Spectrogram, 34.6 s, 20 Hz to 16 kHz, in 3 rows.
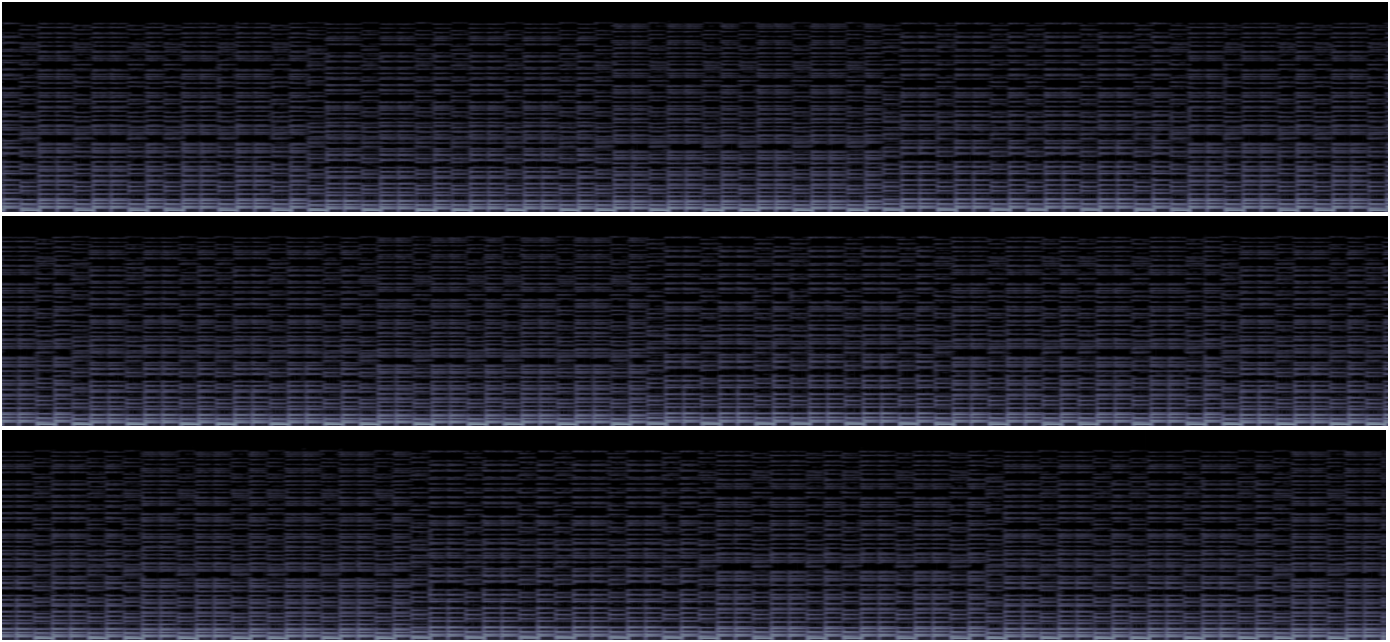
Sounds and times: Video game music: 0.0 - 34.6.

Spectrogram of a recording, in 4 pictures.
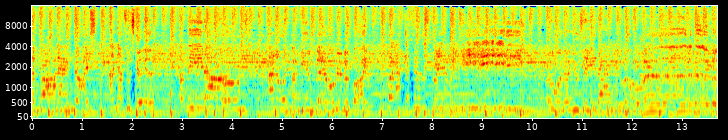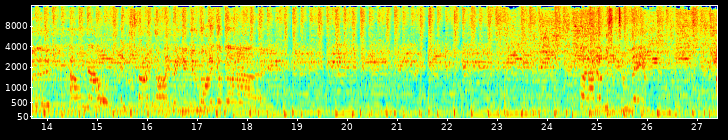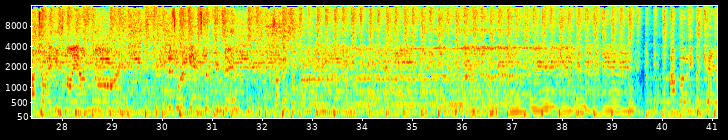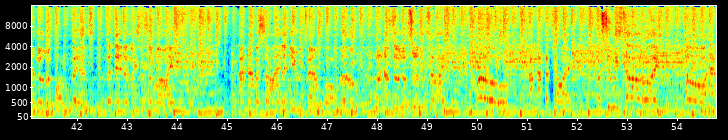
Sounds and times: Punk rock: 0.0 - 54.7.

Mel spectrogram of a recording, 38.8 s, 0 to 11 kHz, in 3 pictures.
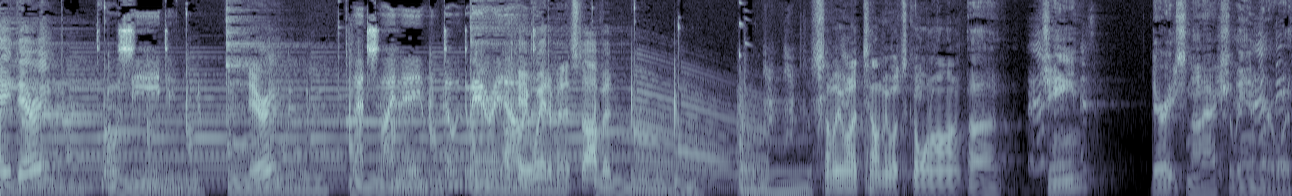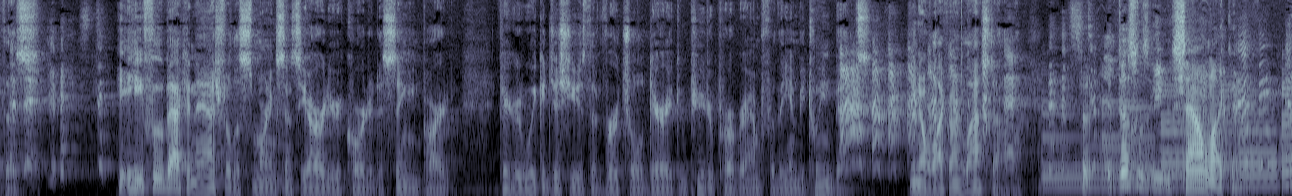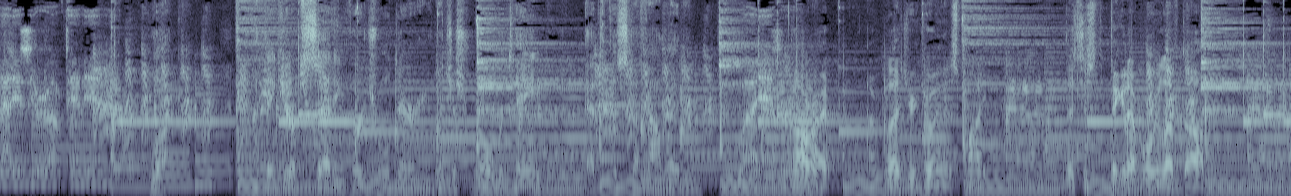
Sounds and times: Speech: 8.2 - 13.4, 14.1 - 23.2, 28.4 - 32.7, 33.6 - 35.7, 36.5 - 37.9.

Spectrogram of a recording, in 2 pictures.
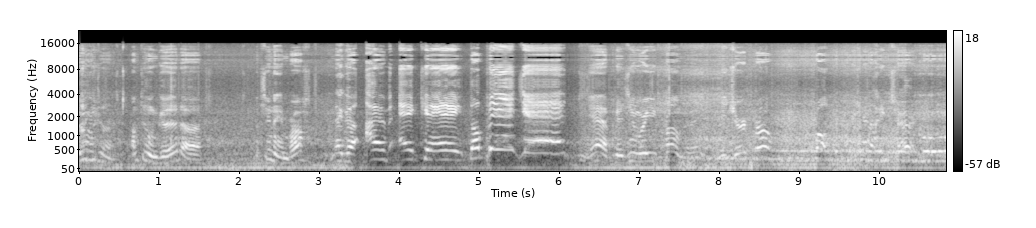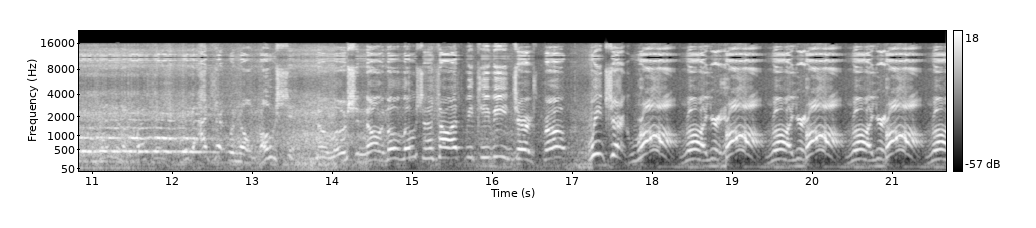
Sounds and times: Speech: 2.2 - 21.6.

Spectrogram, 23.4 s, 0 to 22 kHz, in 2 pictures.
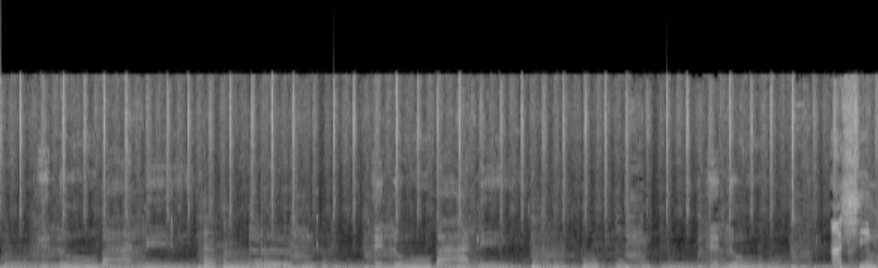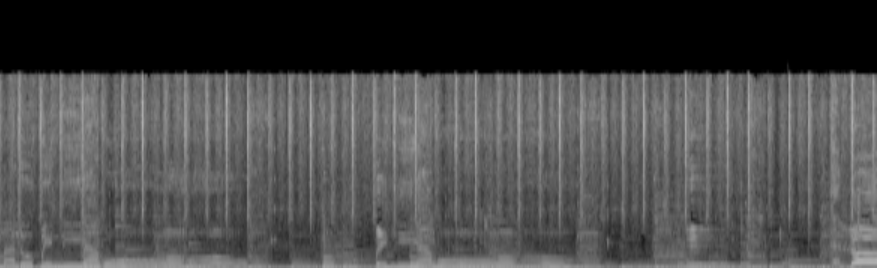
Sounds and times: Speech: 11.1 - 15.0, 22.8 - 23.4.

